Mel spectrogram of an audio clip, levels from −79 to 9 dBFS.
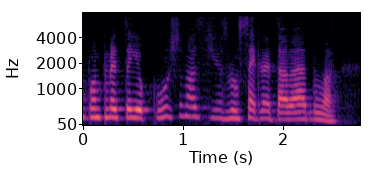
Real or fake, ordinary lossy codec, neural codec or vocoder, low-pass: fake; none; codec, 16 kHz, 0.5 kbps, X-Codec, HuBERT features, trained on general audio; 7.2 kHz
